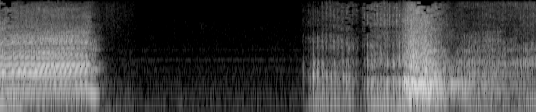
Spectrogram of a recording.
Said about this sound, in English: Oh no, that was a lion. Yeah, that was a lion. I think that was MGM trying to slip their logo in there. That was a lion. Anyway. You see, even the lion had more character, like more emotion in it, in his growl. It sounded like a real animal.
